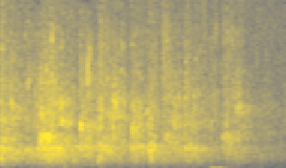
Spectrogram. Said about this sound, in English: Could we clap our hands to the Lord for putting together a package?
